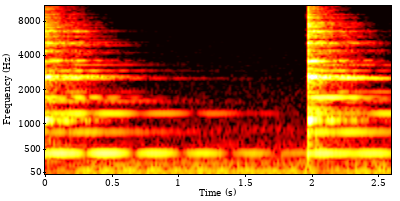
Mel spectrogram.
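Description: A fork strikes a steel water bottle twice, each hit ringing out like a small gong with a bright, shimmering tone that slowly fades; the second strike lands about two seconds after the first.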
